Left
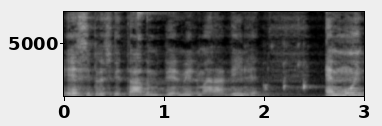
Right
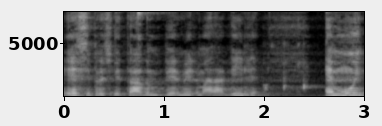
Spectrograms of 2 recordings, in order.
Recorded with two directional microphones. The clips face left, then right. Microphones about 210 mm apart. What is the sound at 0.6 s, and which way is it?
Speech, 35° right (ahead or behind).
